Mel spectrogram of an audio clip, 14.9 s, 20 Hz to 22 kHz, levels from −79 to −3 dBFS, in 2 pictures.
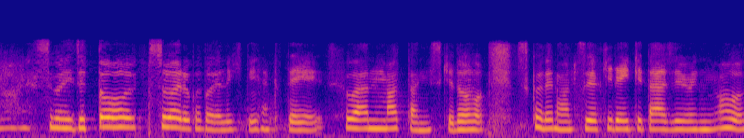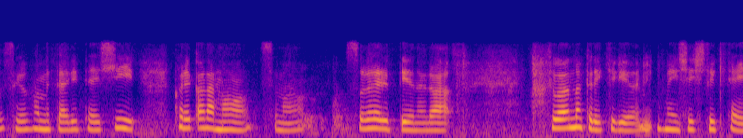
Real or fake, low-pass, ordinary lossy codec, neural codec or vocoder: fake; 7.2 kHz; Opus, 16 kbps; codec, 16 kHz, 1 kbps, FunCodec, trained on LibriTTS, 50 frames a second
